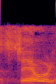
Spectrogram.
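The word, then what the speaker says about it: 스올: 오늘도 우는 장면이 나오는데 성경에서 스울이라면은 뭐 정확하게 히브리어 발음으로 쇠올 약간 뭐 그런 발음인데요.이 이 뜻은 무엇을 나타내냐면은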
